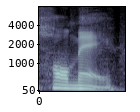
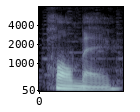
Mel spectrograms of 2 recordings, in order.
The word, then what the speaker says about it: Halme: Because it's Halme. Like Marissa Tomei. Halme. You pronounce the E. Everybody wants to drop the E, and I don't.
